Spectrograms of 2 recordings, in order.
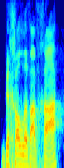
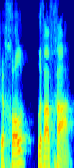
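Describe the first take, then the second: First: The two words run together without a break. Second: There is a slight break between the words. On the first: The speaker calls it wrong. "You don't say" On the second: The speaker calls it right. "you say"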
